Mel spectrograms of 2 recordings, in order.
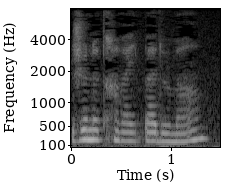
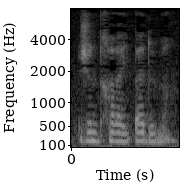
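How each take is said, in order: First: The word ne is pronounced in full. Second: The word ne is contracted.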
